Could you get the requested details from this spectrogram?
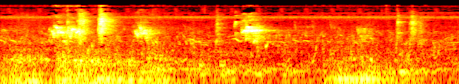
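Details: Budgerigars from a home breeding flock give a cluster of quick, high chirps, then spaced single tweets, with soft low background noise.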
